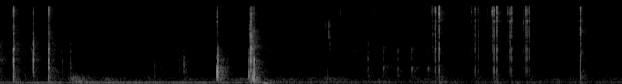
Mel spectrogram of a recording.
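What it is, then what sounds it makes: Plastic lipstick tube. Long painted nails tap and scratch a small, hollow black plastic KIKO lipstick tube held in the hands. Sharp, bright clicks stand out against quieter scratching in between, and each tap stops almost instantly with no ring.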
